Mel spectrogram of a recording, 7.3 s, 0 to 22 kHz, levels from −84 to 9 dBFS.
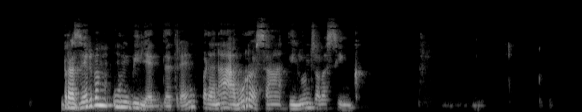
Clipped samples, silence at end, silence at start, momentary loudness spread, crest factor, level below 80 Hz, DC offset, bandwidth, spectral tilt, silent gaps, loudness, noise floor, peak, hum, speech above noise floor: under 0.1%; 2.8 s; 0.75 s; 14 LU; 22 dB; -68 dBFS; under 0.1%; 9.4 kHz; -5.5 dB/octave; none; -24 LUFS; under -90 dBFS; -4 dBFS; none; over 67 dB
